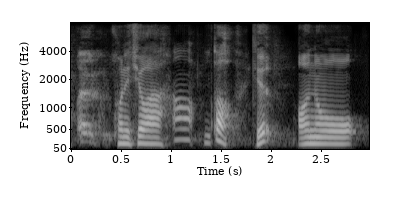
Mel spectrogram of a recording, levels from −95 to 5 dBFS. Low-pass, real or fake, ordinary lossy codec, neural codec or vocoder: none; fake; none; codec, 16 kHz, 4 kbps, X-Codec, HuBERT features, trained on LibriSpeech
